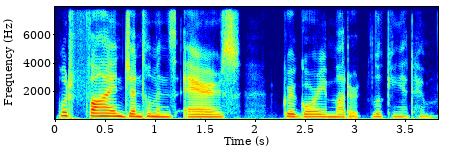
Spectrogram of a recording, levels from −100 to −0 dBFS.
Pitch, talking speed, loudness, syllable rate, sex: 185 Hz, 140 wpm, -20 LUFS, 4.9 syllables/s, female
